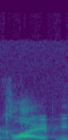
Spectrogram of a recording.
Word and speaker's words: Calliope: The joke there, Calliope, down here Calliope Street is pronounced Calliope.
